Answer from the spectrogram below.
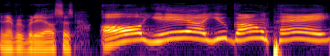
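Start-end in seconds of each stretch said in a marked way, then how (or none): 1.0-3.3 over-the-top Southern drawl, very high, very slow. Speaker retelling a group of characters joining in a threat, flamboyant southern accent. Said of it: "really flamboyant southern accents".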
